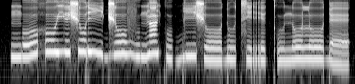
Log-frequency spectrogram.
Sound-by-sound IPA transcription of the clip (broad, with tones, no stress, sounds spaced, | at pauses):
ŋ oː˨˦ h oː˦ j ɪ˦ ʃ o˦ ɾ iː˦˨ d͡ʒ oː˦ v u˨ ŋ ã˦ k u˨ ɡ͡b iː˦ ʃ oː˨ ɗ u˨ t͡s i˨ r ɪ˨ kʼ u˨ n o˦ l oː˦ ɗ ɛ˨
